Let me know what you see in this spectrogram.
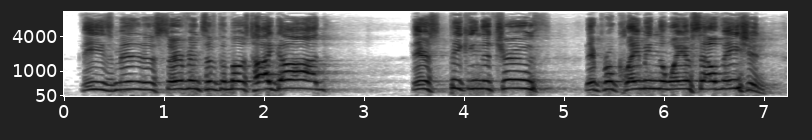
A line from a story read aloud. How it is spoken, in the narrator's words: she's shouting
